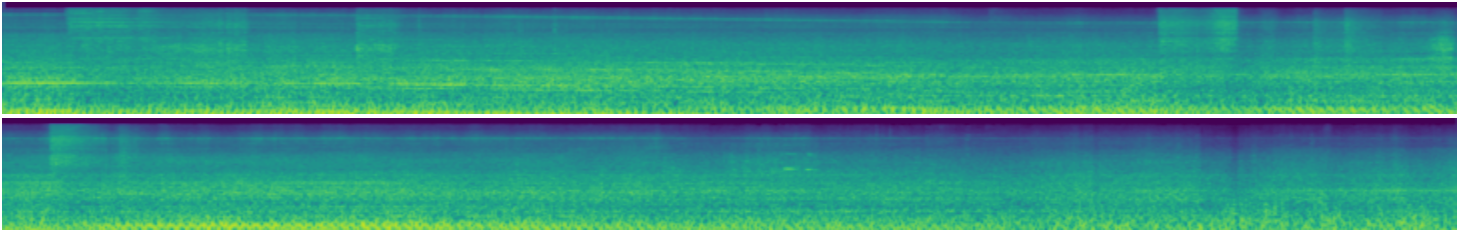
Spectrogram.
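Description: Freight train passing close by: diesel-electric locomotives run past with a deep engine hum and tones that fall in pitch as they go by, then freight cars roll past with steady wheel-on-rail noise. A few short, sharp, high noises cut in about halfway through.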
